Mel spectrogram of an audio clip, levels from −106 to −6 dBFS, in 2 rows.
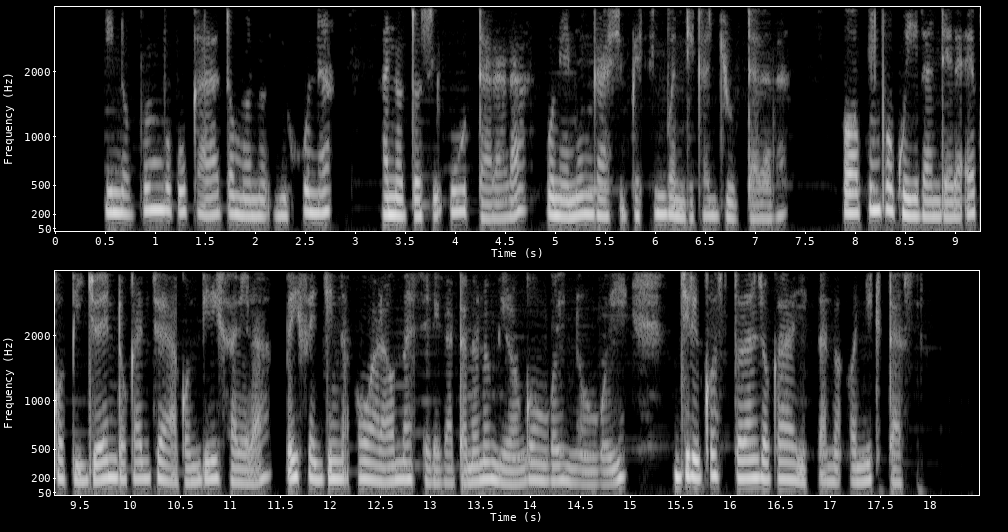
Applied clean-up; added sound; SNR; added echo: neural mask model DeepFilterNet 3.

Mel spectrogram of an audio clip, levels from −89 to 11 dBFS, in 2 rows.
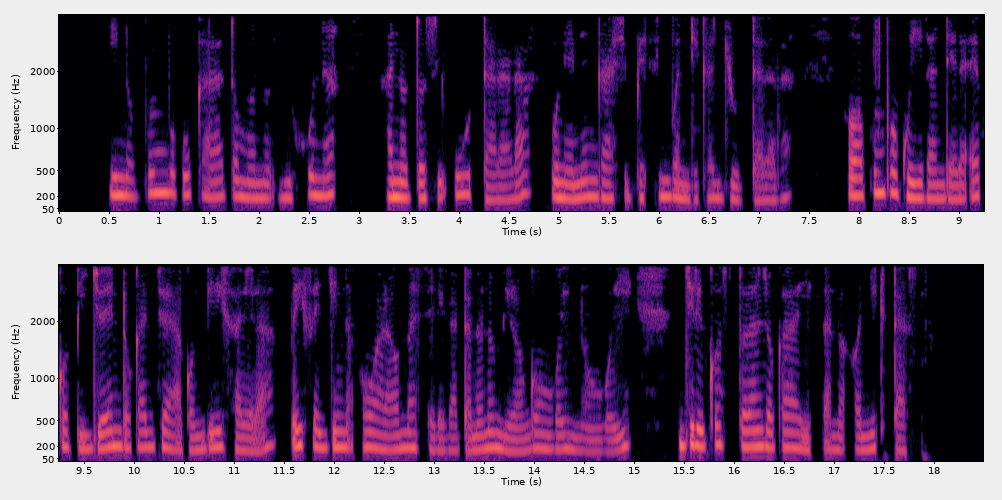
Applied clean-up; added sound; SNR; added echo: none; none; none; none.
